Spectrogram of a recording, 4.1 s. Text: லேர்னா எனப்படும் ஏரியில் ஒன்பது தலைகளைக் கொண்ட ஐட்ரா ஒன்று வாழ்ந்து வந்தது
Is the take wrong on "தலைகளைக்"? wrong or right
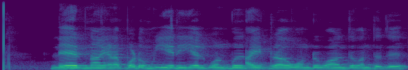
wrong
